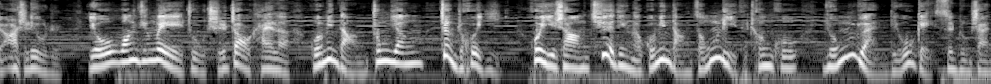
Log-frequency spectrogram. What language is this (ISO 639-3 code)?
zho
